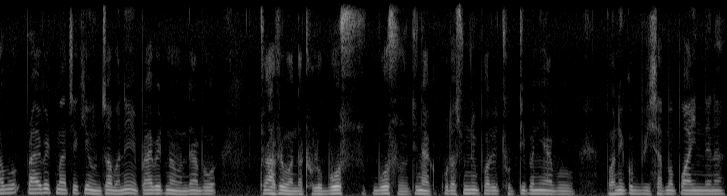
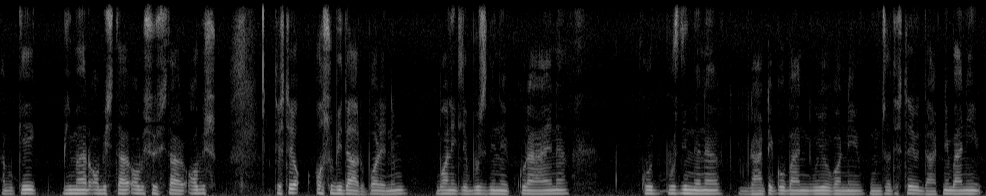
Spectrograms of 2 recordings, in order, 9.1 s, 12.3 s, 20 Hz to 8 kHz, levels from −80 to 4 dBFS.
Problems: none marked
